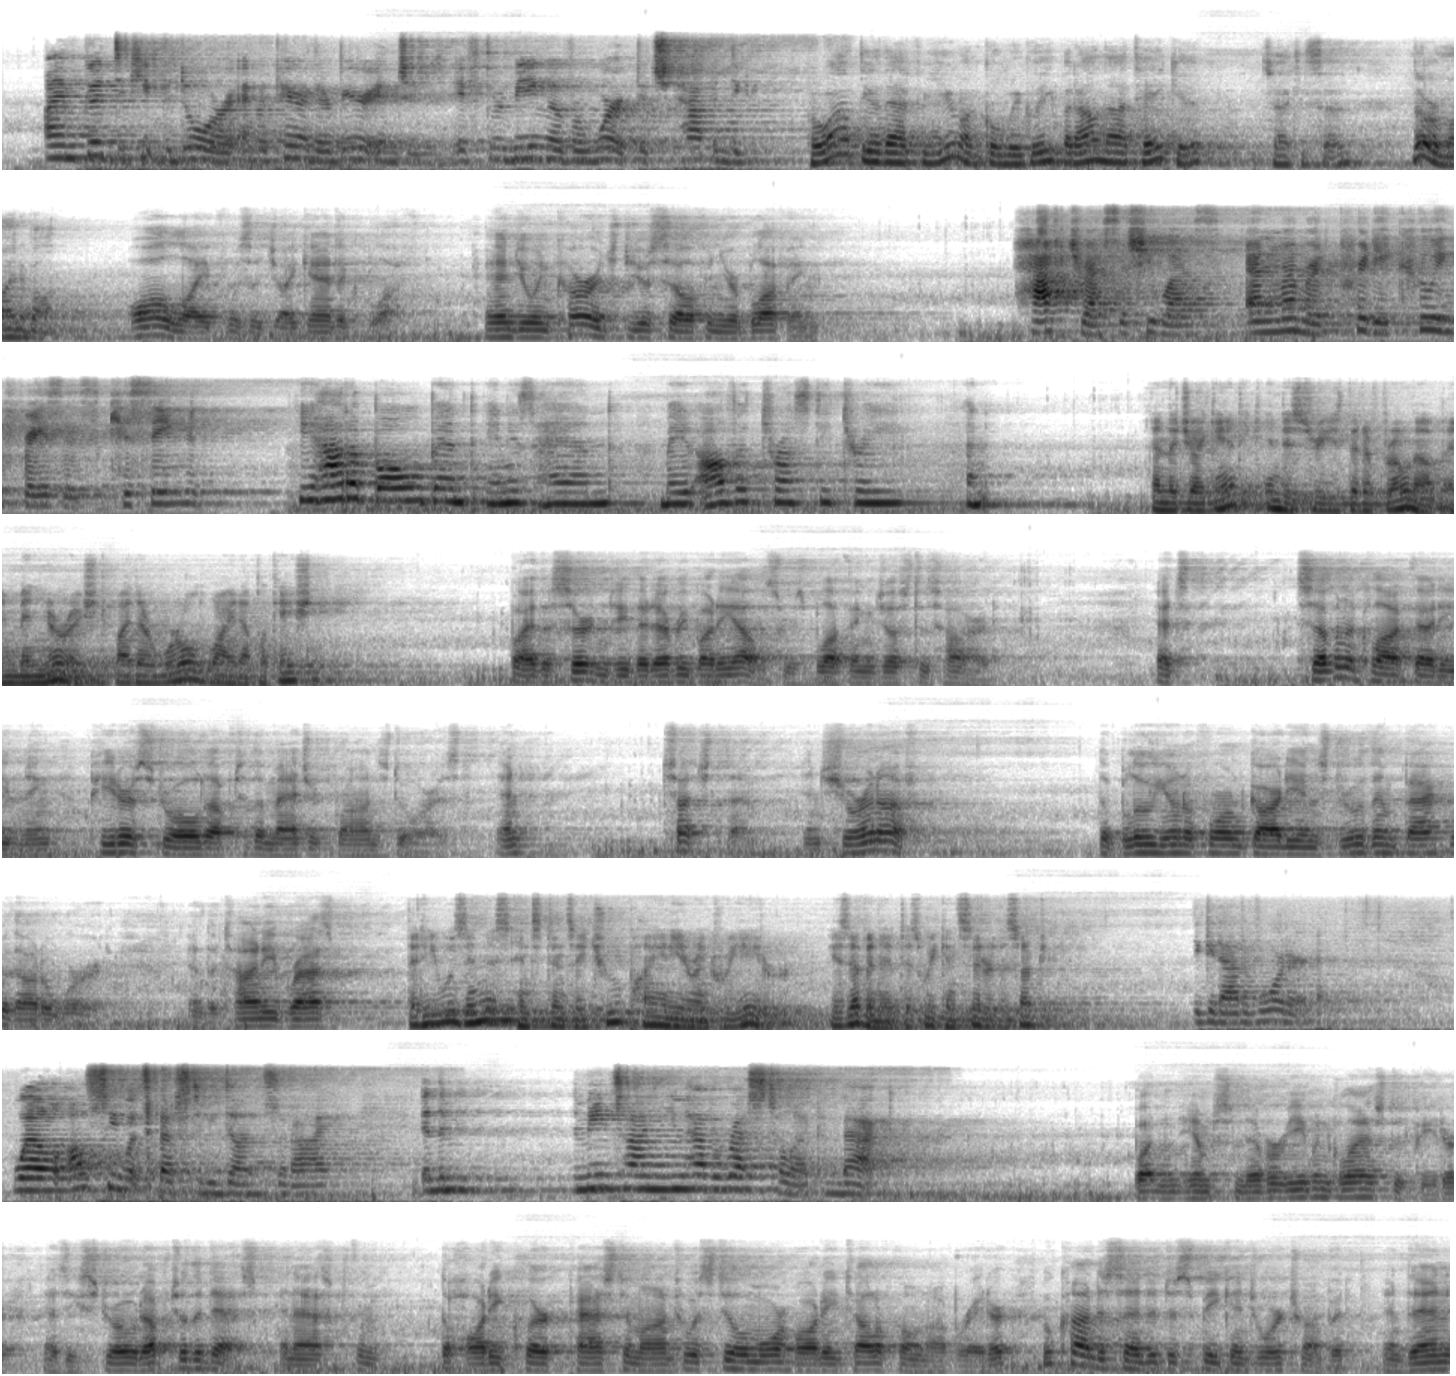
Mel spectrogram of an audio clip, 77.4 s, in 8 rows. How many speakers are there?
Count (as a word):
six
